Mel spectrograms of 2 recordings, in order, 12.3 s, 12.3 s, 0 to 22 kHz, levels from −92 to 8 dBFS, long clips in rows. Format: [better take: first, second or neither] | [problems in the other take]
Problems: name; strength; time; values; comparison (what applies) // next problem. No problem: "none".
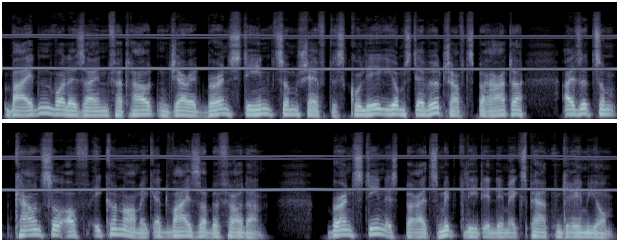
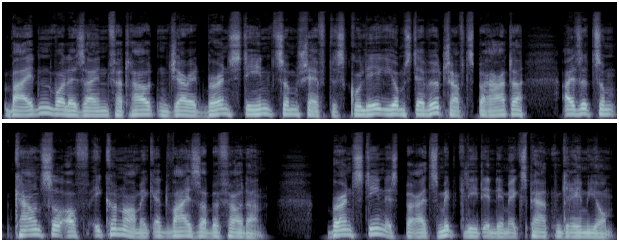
second | high-pitched whine; noticeable; throughout; 2.5 kHz, 15 dB below the speech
